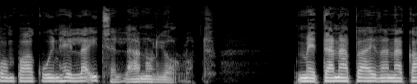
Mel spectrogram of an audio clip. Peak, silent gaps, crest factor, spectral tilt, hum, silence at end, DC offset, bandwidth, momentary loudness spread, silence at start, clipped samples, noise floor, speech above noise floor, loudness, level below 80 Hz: 0 dBFS; none; 16 dB; -6.5 dB/octave; none; 0 s; under 0.1%; 15 kHz; 11 LU; 0 s; under 0.1%; -66 dBFS; 50 dB; -17 LUFS; -54 dBFS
